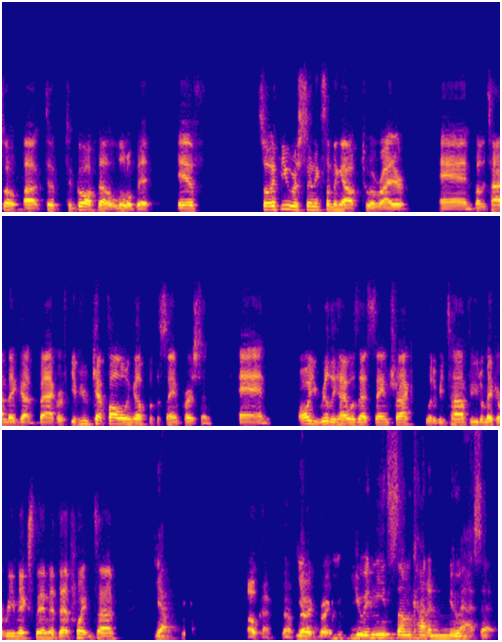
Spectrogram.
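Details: Adult speech, possibly two speakers in conversation; ordinary conversational speech.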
